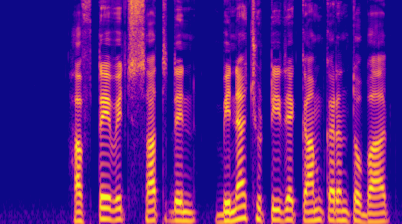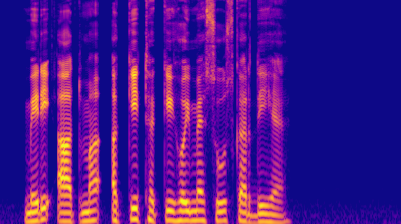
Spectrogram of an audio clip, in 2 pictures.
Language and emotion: Punjabi, sad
